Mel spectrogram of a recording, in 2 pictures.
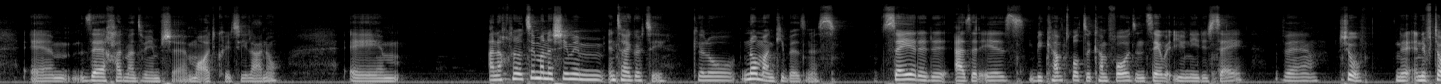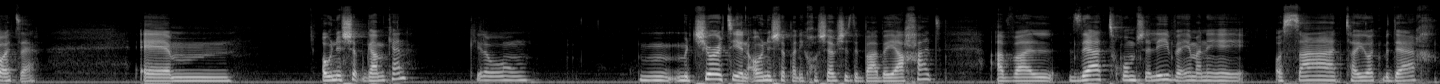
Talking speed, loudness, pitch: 125 wpm, -21 LUFS, 165 Hz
